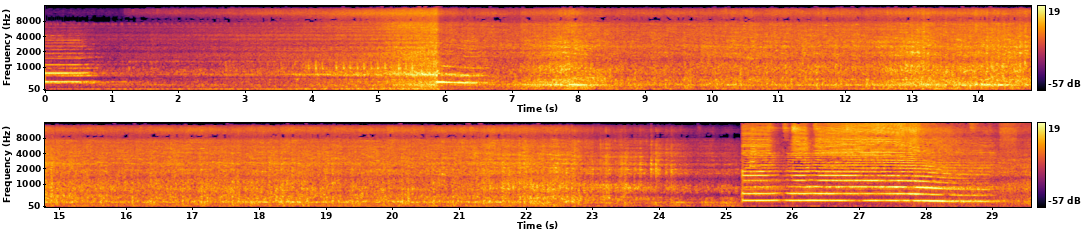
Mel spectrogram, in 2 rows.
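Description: Indian Railways electric locomotive horns and express trains passing at speed. A WAP-7's horn sounds and falls in pitch as the locomotive rushes by, followed by a long clattering run of coaches over the rails. About 25 s in a second train, hauled by a WAG-9, sounds a long horn that drops in pitch near the end as it passes.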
